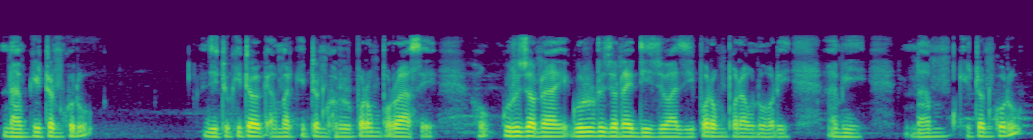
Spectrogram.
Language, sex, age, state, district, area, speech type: Assamese, male, 60+, Assam, Udalguri, urban, spontaneous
